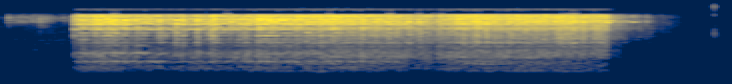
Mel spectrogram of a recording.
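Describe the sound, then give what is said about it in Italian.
A continuous metallic rattle of dry rice grains shaken inside a rice cooker pot, fairly loud, lasting about three seconds before stopping abruptly. No one speaks. “Adesso sentite il rumore del, del riso nella, nella um, mm, cuociriso, eh?”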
